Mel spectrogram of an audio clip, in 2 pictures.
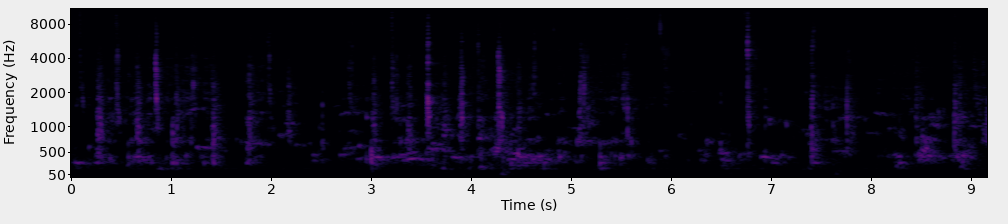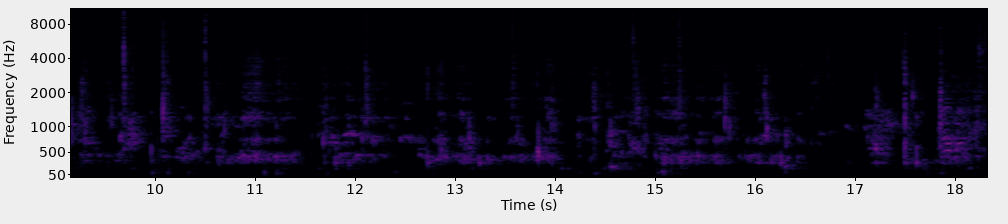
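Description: Close, wet eating sounds: fingers squishing and mixing khichdi rice on a steel plate, and chewing with many small irregular clicks and smacks.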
